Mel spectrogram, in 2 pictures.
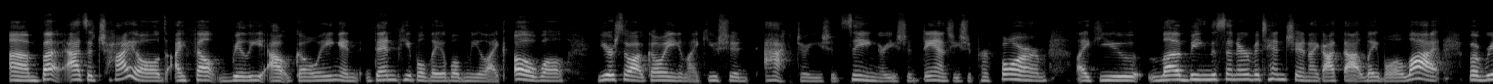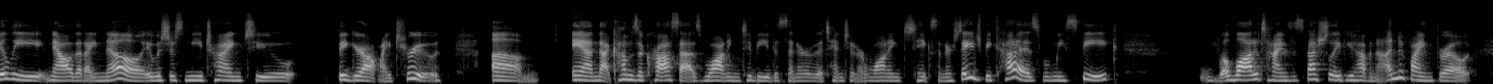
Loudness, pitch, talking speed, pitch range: -26 LUFS, 185 Hz, 200 wpm, 175-210 Hz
